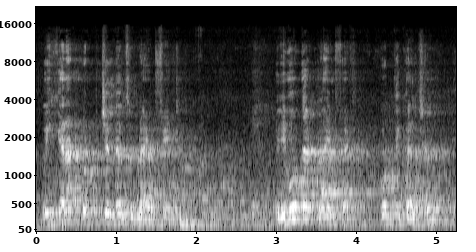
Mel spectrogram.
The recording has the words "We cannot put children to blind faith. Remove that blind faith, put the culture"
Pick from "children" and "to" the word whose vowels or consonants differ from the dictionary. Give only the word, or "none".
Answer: to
